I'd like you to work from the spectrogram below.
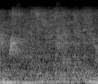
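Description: Water running steadily from a tap while an apple is washed with dish soap, a brief close wash of splashing under a continuous flow.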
